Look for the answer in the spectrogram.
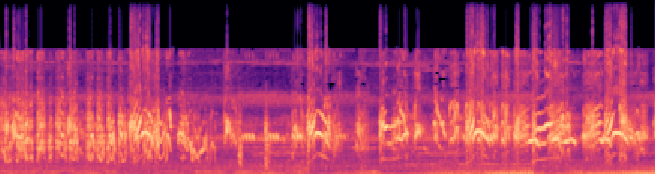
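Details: White-rumped shama, a fighter bird being provoked to test its fighting mettle, pours out a dense, high-pitched song of rapid whistles, trills and sharp upward sweeps, almost continuous with brief dips, over faint low background hum.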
